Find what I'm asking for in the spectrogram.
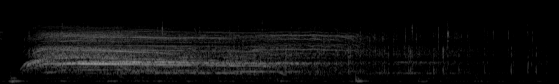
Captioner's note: attendees cheering and applauding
